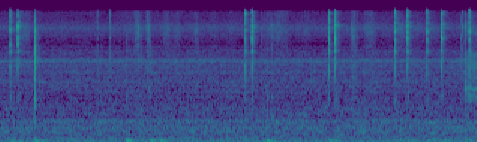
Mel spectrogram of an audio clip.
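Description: Faint, scattered clicks of a computer mouse being worked, more of them in the last couple of seconds, with a few soft low thumps in between.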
